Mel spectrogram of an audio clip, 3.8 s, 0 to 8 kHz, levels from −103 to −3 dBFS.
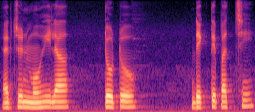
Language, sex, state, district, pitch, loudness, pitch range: Bengali, male, West Bengal, Cooch Behar, 145 Hz, -17 LUFS, 140-150 Hz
